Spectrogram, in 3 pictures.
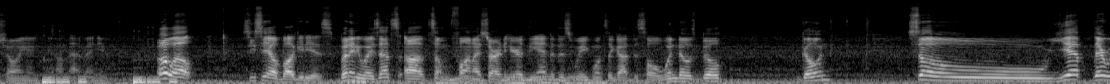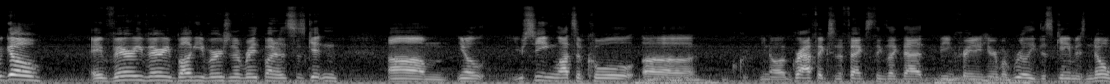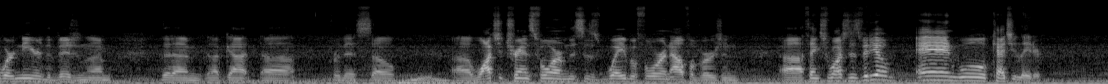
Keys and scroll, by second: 2.5-7.1 typing, 8.3-21.0 typing, 23.0-25.9 typing, 27.0-30.3 typing.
